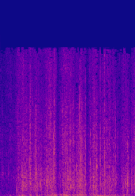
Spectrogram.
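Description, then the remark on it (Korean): Dry, crackling rustle of folded paper slips, each with a prize written on it, being stirred inside a hat for a random prize draw on a live KBS Cool FM radio show, continuous with irregular crinkly bursts, no voices. “이 종이가 들리죠? 이 종이가 접혀 있는 종이기 때문에 안에 뭐가 써 있는지는 저희도 모릅니다.”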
